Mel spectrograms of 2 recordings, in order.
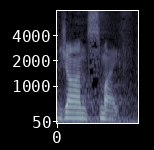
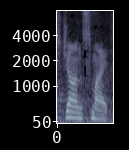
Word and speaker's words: Smyth: And usually the person there will look at you and go, we didn't have a John Smith here, but we have a John Smyth. So we pronounced it John Smyth. So in case you're having dinner conversation and you want to sort of show off, it's John Smyth.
